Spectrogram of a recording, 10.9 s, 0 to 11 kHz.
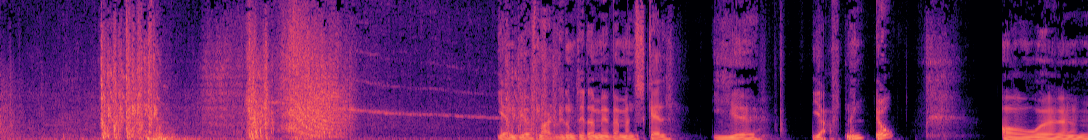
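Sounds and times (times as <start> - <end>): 
firecrackers crackling: 0.0 - 5.9
fireworks exploding: 1.0 - 5.6
rising rocket whistle: 2.5 - 5.0
speech: 5.0 - 10.8.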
